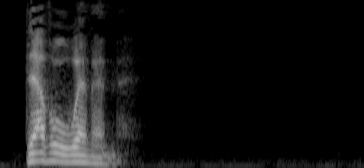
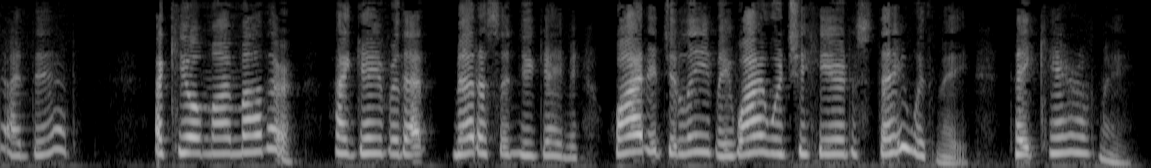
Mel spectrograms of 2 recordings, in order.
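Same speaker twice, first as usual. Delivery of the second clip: put-on high, distraught girl pleading; a broken young woman begging her lover; Gretchen's high voice; 13 semitones higher than usual. To her lover, Gretchen gone mad with grief, high and pleading.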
